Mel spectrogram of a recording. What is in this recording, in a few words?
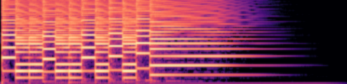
ditty; mmrnmhrm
